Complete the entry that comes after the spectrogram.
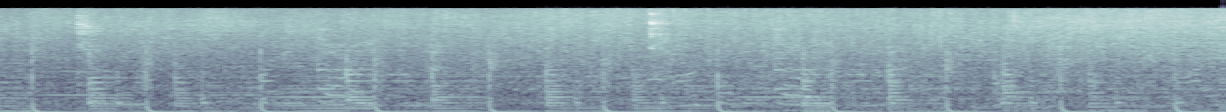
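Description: Green chillies and hung curd sizzling in a pan while being stirred, with a continuous hiss of frying and repeated sharp scraping strokes of a spoon against the pan, loud and close.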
